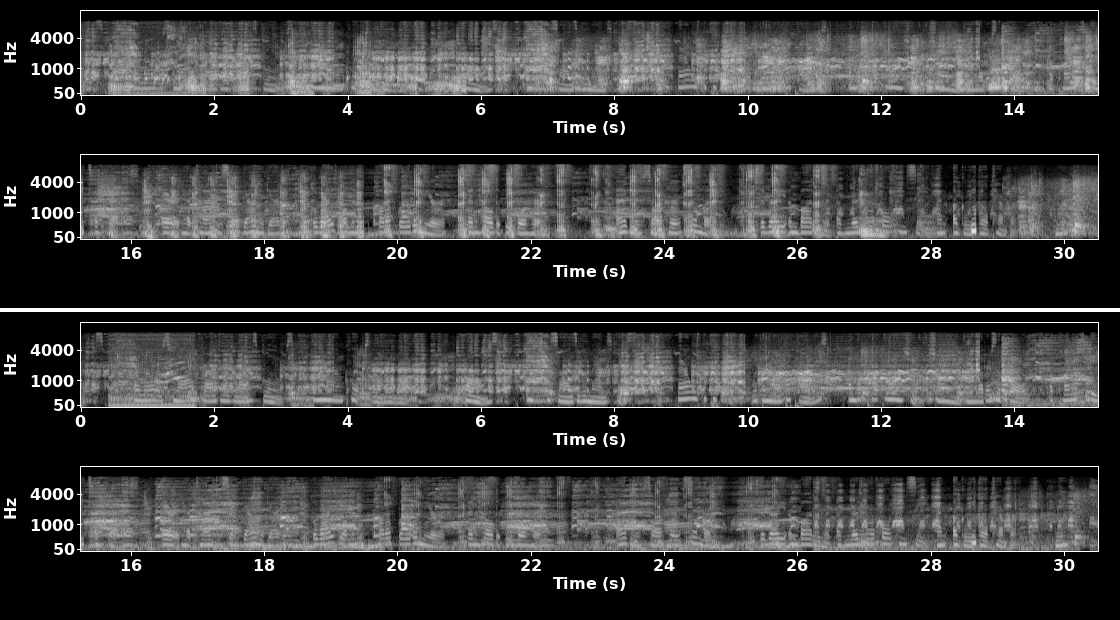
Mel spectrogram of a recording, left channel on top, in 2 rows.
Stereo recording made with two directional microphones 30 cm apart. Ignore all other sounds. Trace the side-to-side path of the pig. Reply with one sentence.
In this clip you hear the pig stay in one place.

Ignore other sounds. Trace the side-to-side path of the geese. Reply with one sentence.
In this clip you hear the geese move from left to right.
